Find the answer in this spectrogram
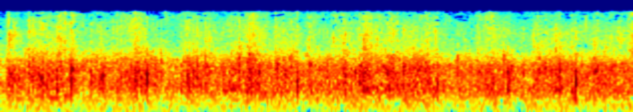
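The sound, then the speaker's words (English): An audience at a church service applauds together after a prayer, a steady, dense wash of many hands clapping without pause for several seconds, fairly loud. “They want to clap. Why don't you clap with them?”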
